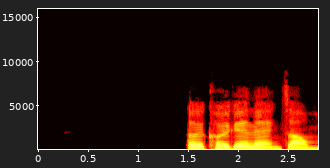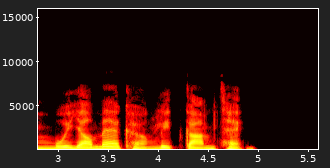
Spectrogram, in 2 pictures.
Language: Cantonese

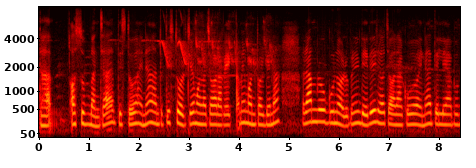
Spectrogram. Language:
Nepali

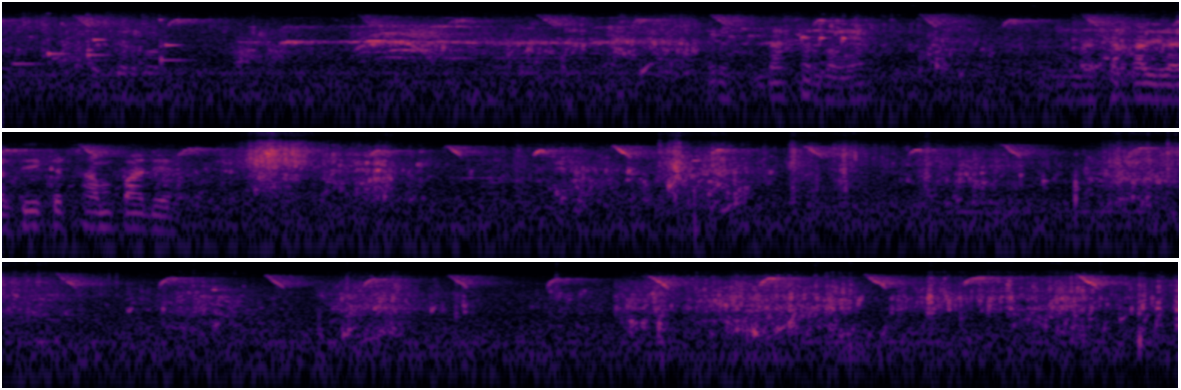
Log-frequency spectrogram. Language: Indonesian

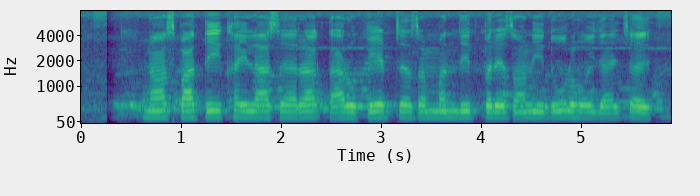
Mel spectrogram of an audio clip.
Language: Maithili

